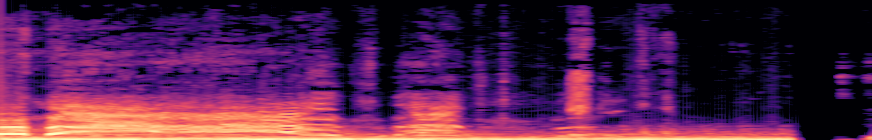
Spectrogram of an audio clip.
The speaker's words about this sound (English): Smash cut, screaming at it.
